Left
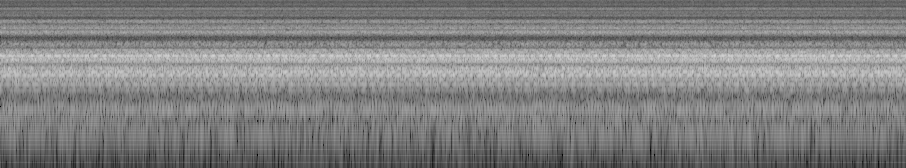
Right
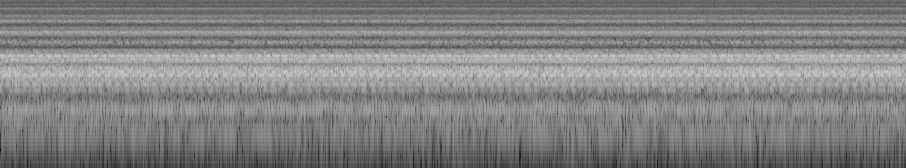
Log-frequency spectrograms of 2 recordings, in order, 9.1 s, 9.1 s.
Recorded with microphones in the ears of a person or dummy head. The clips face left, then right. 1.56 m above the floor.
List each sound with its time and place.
0.0 s a machine running: 5° right (ahead or behind)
